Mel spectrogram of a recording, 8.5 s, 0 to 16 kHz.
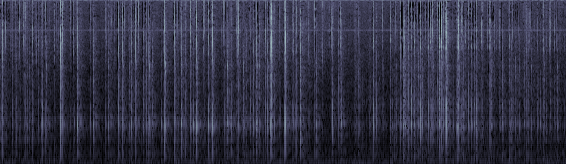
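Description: Fingertips and nails tap rapidly on the front cover of a closed Mirror's Edge PS3 game case, made of hard plastic with a clear sleeve and held in both hands. The result is a fast, steady run of short, dry, clicky taps with a hollow midrange tone and a bright edge, each tap dying away almost at once.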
